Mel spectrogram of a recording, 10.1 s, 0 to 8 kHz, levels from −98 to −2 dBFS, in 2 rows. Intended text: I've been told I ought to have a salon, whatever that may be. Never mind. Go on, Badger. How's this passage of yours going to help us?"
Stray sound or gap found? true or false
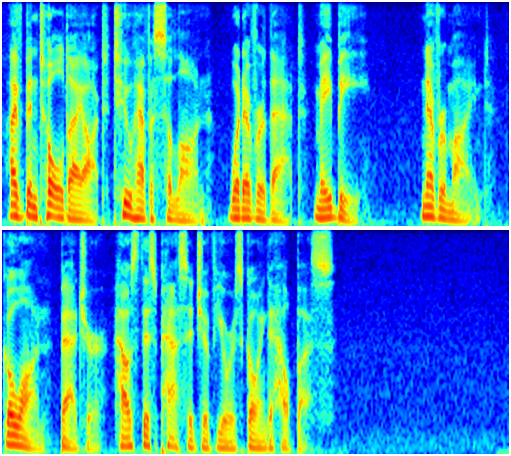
false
